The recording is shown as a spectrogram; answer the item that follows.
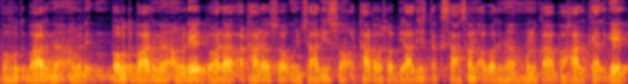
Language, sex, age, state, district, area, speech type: Maithili, male, 60+, Bihar, Madhubani, rural, read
